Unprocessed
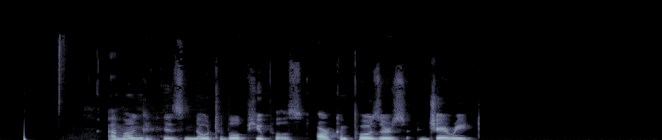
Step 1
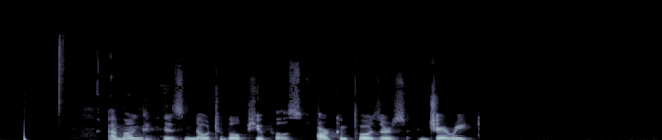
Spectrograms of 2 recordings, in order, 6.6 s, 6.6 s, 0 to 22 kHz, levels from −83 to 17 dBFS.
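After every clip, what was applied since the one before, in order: reverb removal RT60 1.3 s; treble ducked by the level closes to 1300 Hz, closed at -14 dBFS; dynamic EQ 1100 Hz, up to +4 dB, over -36 dBFS, Q 0.84; gain +3 dB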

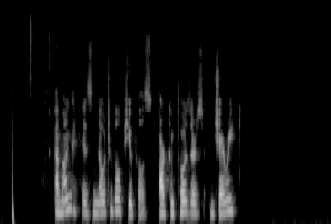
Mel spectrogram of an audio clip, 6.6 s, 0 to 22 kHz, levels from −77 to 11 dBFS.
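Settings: comb 1.5 ms, depth 46%; gain -2 dB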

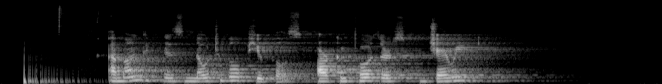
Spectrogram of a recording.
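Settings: spring tank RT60 1.5 s, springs 41/54/60 ms, chirp 65 ms, DRR 7.5 dB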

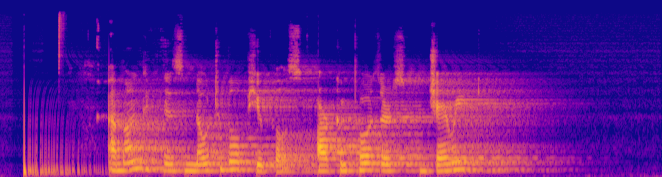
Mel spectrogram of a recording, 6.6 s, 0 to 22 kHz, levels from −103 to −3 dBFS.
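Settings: compressor 1.5:1, threshold -42 dBFS, peak gain reduction 11.5 dB; gain +7 dB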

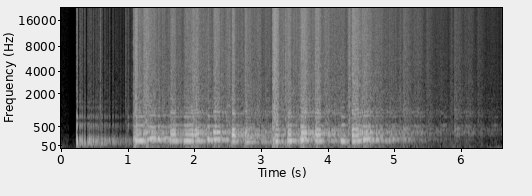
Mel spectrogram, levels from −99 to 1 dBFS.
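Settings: FFT order left unsorted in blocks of 64 samples; split-band echo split 360 Hz, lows 0.185 s, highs 0.766 s, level -15 dB; clock jitter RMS 0.12 ms

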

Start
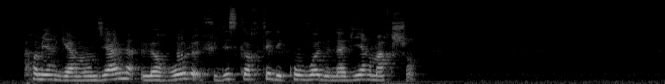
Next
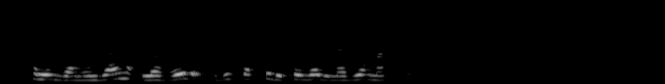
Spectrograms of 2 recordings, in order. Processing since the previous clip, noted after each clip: spectral expander 2.5:1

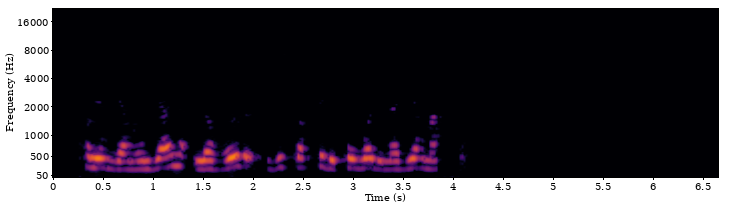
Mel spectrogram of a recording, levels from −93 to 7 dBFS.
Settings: nothing audible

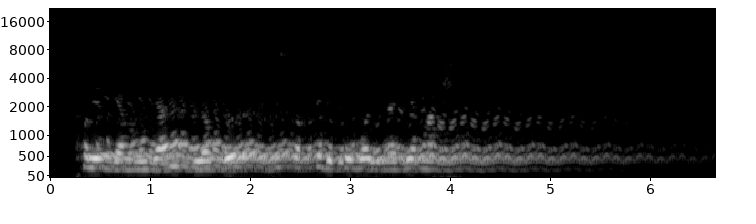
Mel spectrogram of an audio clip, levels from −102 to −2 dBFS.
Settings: warbling echo 0.109 s, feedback 79%, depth 216 cents, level -14 dB; gain +4 dB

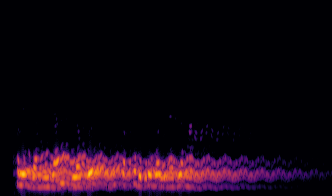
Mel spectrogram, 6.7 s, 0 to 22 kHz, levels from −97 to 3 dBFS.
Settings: Butterworth band-pass 250 Hz, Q 0.56; gain +7.5 dB

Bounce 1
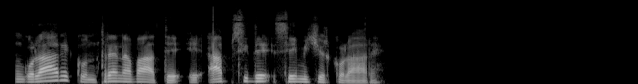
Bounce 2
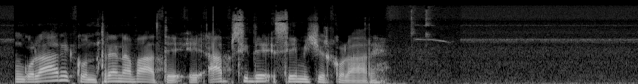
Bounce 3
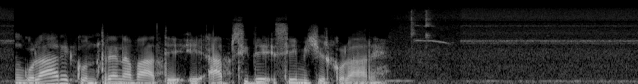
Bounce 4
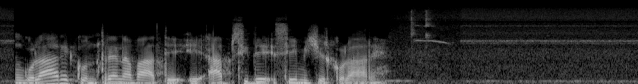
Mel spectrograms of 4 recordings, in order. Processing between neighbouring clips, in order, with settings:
fast leveller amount 70%
frequency shift -170 Hz; treble ducked by the level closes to 2700 Hz, closed at -20 dBFS
reverb, pre-delay 5 ms, DRR 21.5 dB

